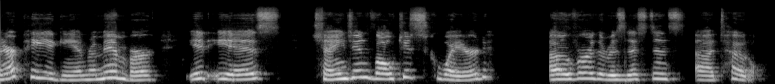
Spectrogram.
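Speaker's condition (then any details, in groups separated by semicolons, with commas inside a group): No condition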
